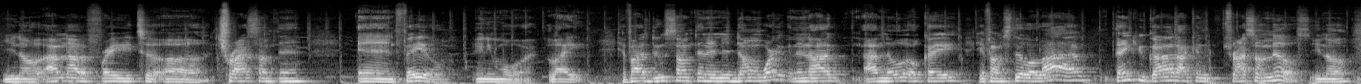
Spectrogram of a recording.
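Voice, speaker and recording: A middle-aged man hosting a podcast, talking in a halting, reflective way with many ums and uhs. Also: a little high, soft background music. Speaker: podcast host. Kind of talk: casual podcast chat.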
